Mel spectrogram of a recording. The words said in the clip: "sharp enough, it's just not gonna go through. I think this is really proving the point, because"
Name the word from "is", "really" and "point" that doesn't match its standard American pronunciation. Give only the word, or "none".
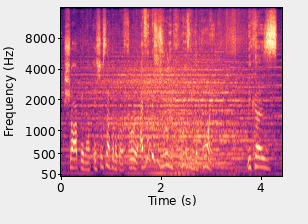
none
